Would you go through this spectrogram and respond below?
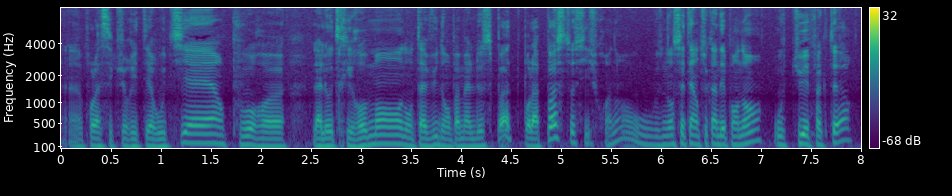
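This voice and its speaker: A man's voice: mid-range voice, brisk, few pauses, dark tone, no room sound. A man from France hosting a casual interview, asking chatty questions. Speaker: host and interviewer.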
